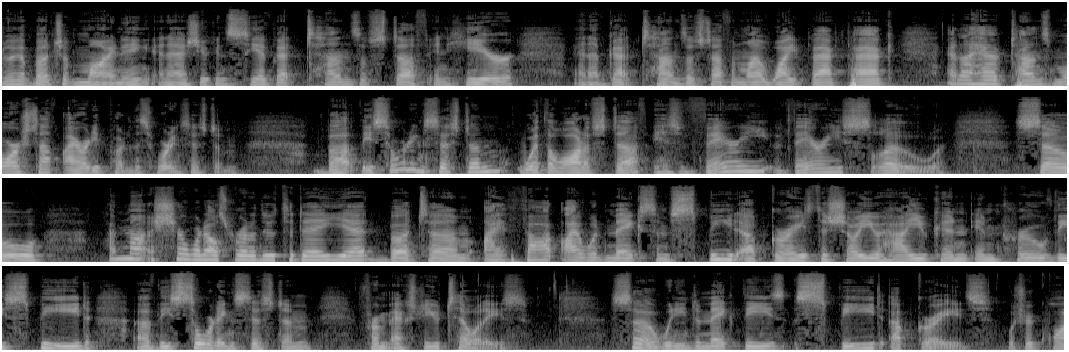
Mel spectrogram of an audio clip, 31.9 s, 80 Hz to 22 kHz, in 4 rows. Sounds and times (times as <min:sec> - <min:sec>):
Speech: 0:00.0 - 0:31.9.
